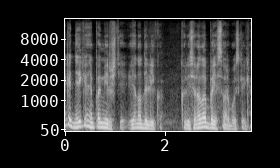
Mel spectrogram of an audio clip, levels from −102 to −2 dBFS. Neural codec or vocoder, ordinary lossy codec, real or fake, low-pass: none; Opus, 64 kbps; real; 14.4 kHz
